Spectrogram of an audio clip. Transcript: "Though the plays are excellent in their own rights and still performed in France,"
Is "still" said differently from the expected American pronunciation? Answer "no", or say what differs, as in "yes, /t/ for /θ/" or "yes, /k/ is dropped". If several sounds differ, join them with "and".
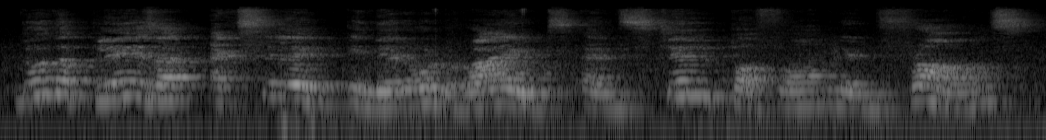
no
